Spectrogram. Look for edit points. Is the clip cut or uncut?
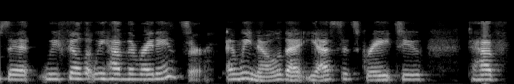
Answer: cut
